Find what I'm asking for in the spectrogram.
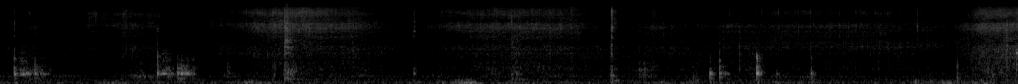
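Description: Cooked fajita steak tossed back into a hot pan for Tex-Mex fajitas, a steady close sizzle and frying hiss with occasional stirring clatter and scrapes, fairly quiet, no speech.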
